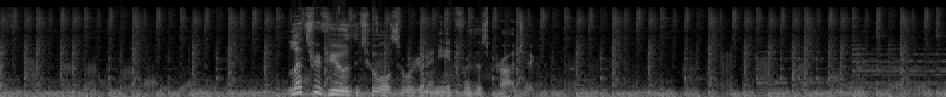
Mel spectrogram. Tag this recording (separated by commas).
Music, Speech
